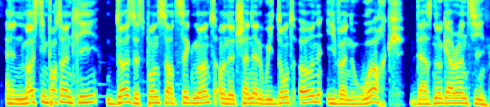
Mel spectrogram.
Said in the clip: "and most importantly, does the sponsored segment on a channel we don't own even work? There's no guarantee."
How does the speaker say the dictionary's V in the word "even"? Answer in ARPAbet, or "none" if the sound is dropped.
V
